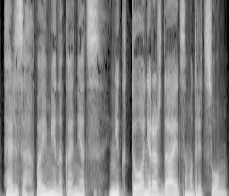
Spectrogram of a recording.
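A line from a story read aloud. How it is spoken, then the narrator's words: Sighing. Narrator (Russian): вздохнула Элисандра, заметив мои сомнения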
